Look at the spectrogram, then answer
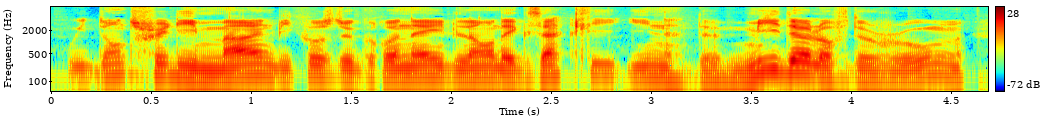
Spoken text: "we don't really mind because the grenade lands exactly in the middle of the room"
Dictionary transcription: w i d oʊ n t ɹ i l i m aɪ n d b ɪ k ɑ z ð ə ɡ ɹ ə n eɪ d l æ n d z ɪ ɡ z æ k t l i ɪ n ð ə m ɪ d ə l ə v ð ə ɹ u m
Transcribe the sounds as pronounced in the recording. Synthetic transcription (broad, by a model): w i d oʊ n t ɹ i l i m aɪ n d b ɪ k ɑ z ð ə ɡ ɹ ə n eɪ d l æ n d ɪ ɡ z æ k t l i ɪ n ð ə m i d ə l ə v ð ə ɹ u m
